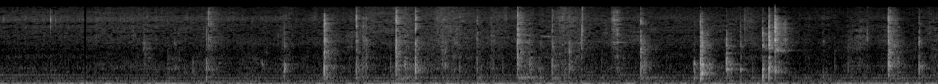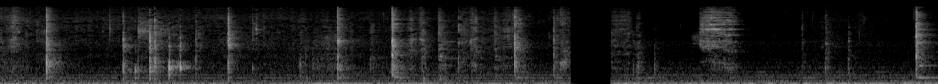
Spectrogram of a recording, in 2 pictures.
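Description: Spinach puree is stirred into a cooked tomato and onion gravy in a pan for palak paneer, with repeated sharp spoon clinks and scrapes against the pan over a soft sizzle, and a brief dropout near the end.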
